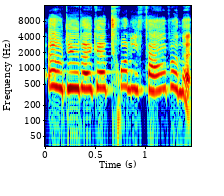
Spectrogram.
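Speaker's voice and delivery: put-on girl voice, pitched way up high. Retelling the answer heard on the call: imitating a girl voice. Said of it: "in the girl voice".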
